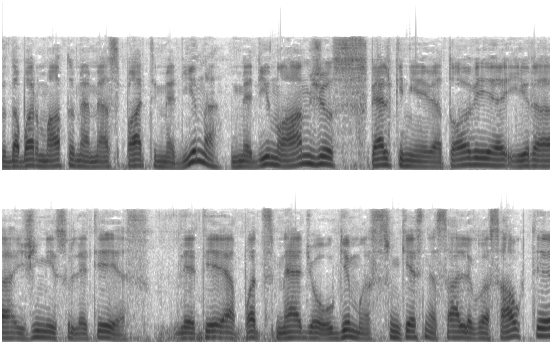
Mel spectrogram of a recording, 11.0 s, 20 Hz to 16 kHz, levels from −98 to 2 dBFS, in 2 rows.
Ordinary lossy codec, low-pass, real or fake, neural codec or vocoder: AAC, 48 kbps; 7.2 kHz; fake; codec, 16 kHz, 4.8 kbps, FACodec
